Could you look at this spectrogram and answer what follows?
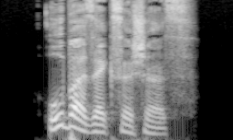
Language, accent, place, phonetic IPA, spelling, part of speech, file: German, Germany, Berlin, [ˈoːbɐˌzɛksɪʃəs], obersächsisches, adjective, De-obersächsisches.ogg
- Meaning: strong/mixed nominative/accusative neuter singular of obersächsisch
